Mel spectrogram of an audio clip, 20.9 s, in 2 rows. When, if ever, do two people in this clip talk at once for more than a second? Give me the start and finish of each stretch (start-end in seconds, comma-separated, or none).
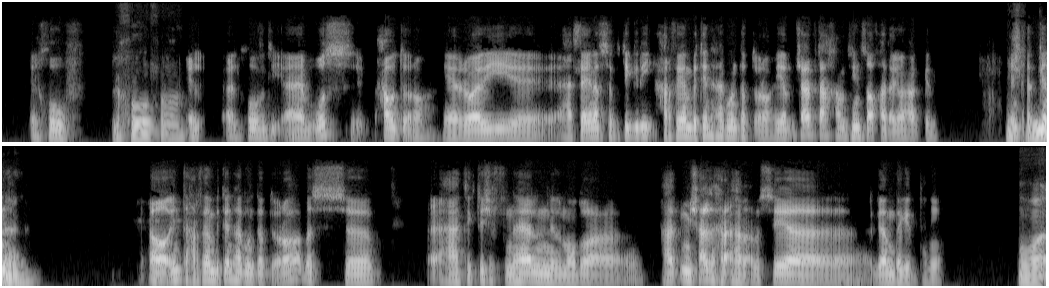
none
